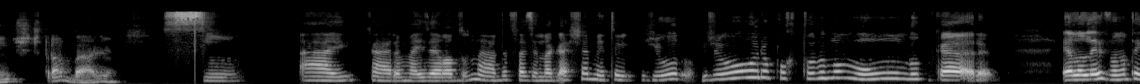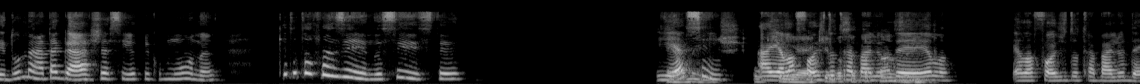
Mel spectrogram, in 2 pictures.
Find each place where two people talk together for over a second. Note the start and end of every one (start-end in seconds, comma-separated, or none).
18.1-20.8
